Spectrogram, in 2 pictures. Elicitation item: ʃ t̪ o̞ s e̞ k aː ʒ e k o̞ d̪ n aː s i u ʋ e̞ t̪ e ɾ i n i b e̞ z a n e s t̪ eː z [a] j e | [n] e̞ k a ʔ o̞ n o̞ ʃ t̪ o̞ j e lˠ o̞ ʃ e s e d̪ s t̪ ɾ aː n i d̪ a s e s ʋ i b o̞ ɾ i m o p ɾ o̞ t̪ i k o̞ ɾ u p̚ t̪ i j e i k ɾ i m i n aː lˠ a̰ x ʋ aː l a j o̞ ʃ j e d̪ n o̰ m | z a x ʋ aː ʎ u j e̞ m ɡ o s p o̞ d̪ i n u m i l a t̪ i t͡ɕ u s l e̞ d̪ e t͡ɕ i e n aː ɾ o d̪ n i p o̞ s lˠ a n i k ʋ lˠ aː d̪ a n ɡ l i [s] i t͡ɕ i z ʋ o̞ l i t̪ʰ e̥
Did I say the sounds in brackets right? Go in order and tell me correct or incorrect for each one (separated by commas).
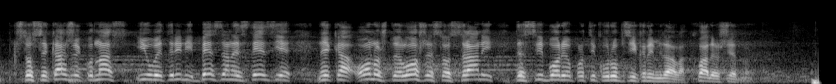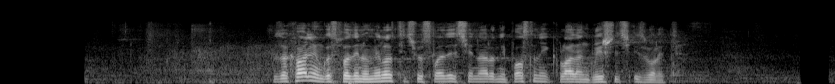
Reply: incorrect, correct, incorrect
